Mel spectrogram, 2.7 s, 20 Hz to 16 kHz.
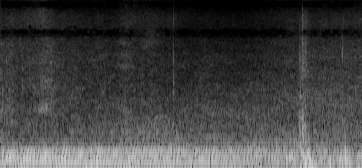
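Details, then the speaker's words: MK5 VW Golf R32 Turbo after resealing the exhaust manifold to head joint with turbo and downpipe refitted, first start: steady, even idle with a deep exhaust note from the rear, no front leak, knocks or rattles. "Well, that sounds better. I'm going to hear the exhaust coming from the back,"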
